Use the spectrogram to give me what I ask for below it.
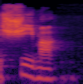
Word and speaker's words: Cima: Poi c'è stato Giovanni Kenny Omega contro Cima, che in realtà si dovrebbe pronunciare Shima, però sì.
